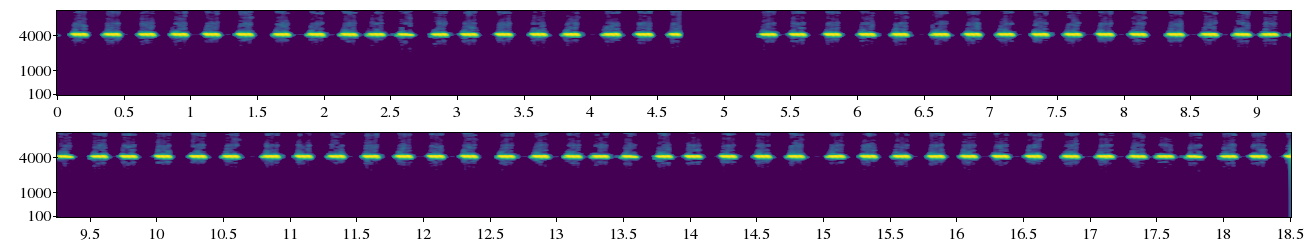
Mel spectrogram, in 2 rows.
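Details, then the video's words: Long run of rapid, shrill cricket chirps at a steady pace of about four per second, broken once by a short silent gap near the five-second mark, then resuming unchanged. No other sounds. "28 Menit Suara Jangkrik - 28 Minutes Cricket Sound Effect"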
